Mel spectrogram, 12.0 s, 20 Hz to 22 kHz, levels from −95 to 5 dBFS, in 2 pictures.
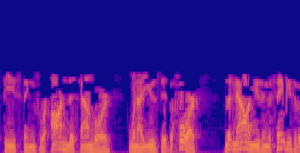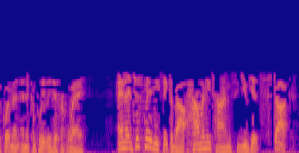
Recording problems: garbled, watery; badly; nothing above 3 kHz
distortion; slight; 10 dB below the speech

